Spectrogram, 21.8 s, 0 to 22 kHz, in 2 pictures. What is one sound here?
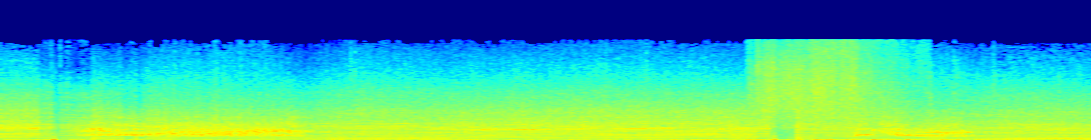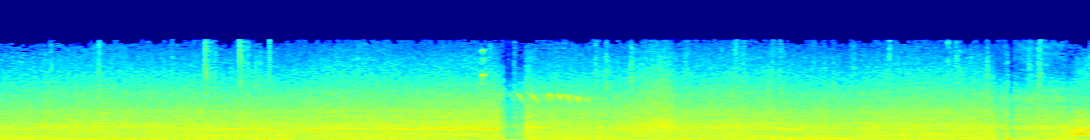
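A V8 muscle car engine roars at full throttle and shifts up through the gears.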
